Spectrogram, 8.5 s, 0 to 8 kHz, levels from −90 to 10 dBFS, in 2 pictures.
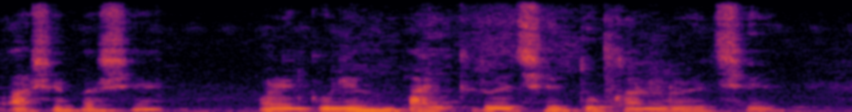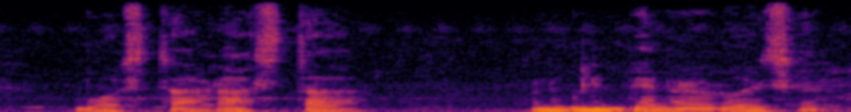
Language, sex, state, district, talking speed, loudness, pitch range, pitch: Bengali, male, West Bengal, Purulia, 75 wpm, -26 LUFS, 130-150 Hz, 135 Hz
